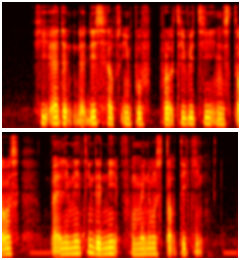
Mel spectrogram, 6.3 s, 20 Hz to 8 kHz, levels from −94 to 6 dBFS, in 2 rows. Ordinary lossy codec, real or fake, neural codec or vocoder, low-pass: none; real; none; 7.2 kHz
